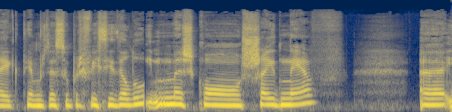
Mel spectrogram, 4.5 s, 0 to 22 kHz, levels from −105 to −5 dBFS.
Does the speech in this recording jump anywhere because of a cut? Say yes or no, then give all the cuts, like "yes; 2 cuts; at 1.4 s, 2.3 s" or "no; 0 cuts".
yes; 1 cut; at 1.4 s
